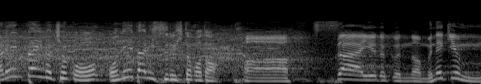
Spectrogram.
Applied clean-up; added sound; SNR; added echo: none; none; none; none.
